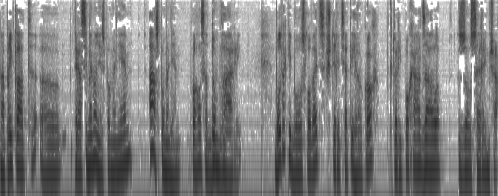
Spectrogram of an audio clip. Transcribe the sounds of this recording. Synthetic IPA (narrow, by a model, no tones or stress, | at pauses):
napɾiːklat̪ | t̪ːɛɾasːimɛnɔɲɛspɔmɛɲɪɛm | aspɔmɛɲɪɛmpɔlaɦalsad̪ɔmʋaːɾi | bɔlˠt̪akiːbɔɦɔslɔʋɛt͡sfʃt̪iɾit͡sɪat̪iɣɾɔkɔx | kt̪ɔɾiːpɔxaːd͡zal | zɔsɛɾint͡ʃa̰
